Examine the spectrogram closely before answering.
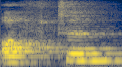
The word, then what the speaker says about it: often: well you know what both often and often are correct it's just that often is american pronunciation and since we follow british pronunciation so we say often we often make this mistake so the t is not pronounced and now that you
